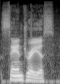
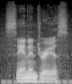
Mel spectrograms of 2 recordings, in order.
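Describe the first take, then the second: First: The two words are blended into one quick word. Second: The two words are said clearly and separately. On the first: The speaker calls it wrong. "Not Sandreas" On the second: The speaker calls it right.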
